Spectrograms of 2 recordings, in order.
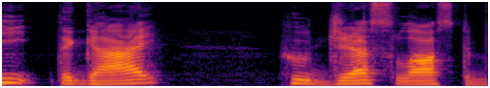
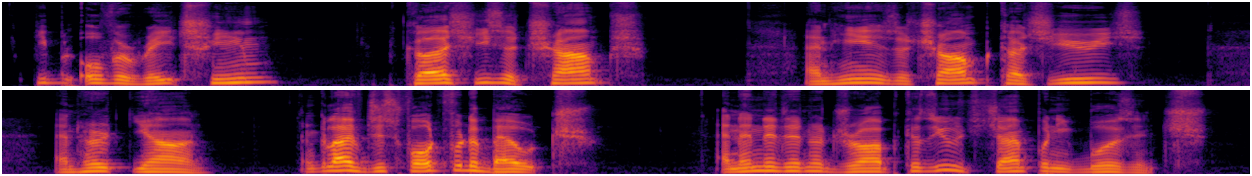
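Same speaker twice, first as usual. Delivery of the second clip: over-the-top, exaggerated put-on Brazilian accent; 3 semitones higher than usual. Talking about fighters and rankings: brazilian accent. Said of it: "That's my that's my Brazilian accent".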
